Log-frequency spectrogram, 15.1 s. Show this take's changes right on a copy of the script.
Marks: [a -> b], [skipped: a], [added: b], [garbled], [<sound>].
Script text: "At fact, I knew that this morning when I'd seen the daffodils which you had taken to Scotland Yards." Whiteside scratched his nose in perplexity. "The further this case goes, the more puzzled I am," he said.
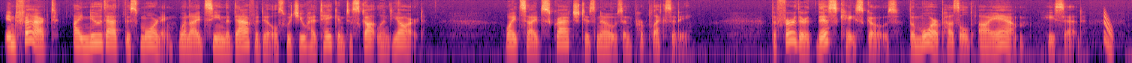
["At -> In] fact, I knew that this morning when I'd seen the daffodils which you had taken to Scotland [Yards." -> Yard] Whiteside scratched his nose in perplexity. "The further this case goes, the more puzzled I am," he said. [chirp]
